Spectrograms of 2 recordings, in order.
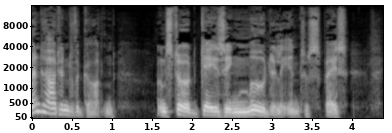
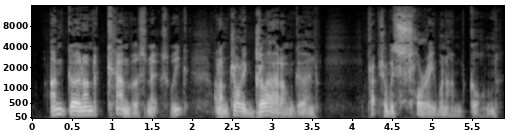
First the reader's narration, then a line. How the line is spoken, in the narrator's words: he muttered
